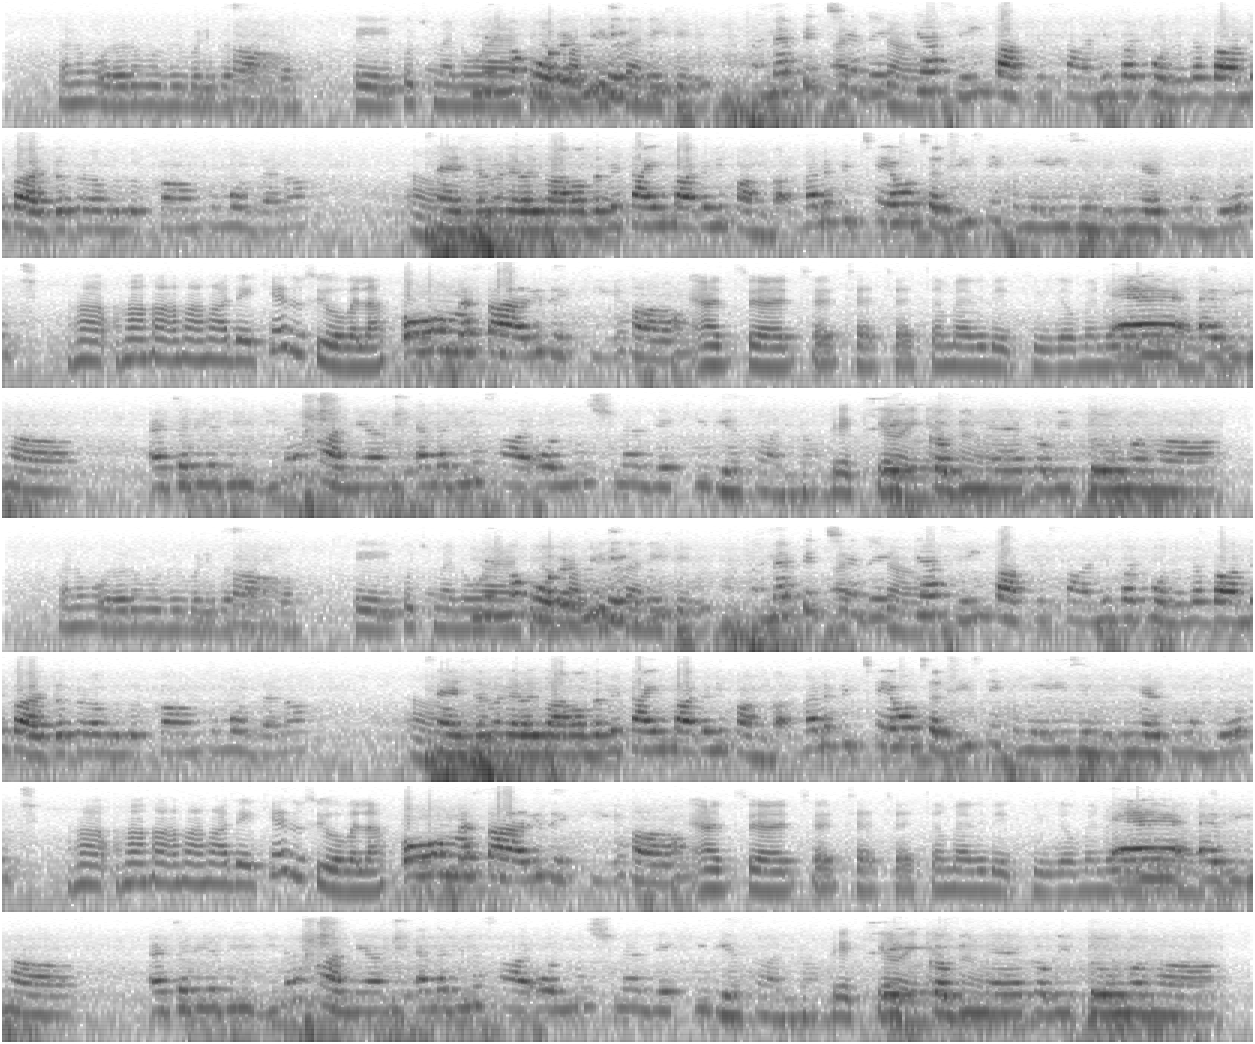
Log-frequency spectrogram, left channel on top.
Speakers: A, on the left (about 55°); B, on the right (about 65°).
A: ਮੈਨੂੰ ਹੋਰਰ ਮੂਵੀ ਬੜੀ ਪਸੰਦ
B: ਹਾਂ
A: ਐ ਤੇ ਕੁਛ ਮੈਨੂੰ
B: ਨਹੀਂ
A: ਐ
B: ਮੈਂ
A: ਕੀ
B: ਹੋਰਰ
A: ਨਾਮ ਪਾਕਿਸਤਾਨੀ
B: ਨਹੀਂ ਦੇਖਦੀ
A: ਸੀਰੀਜ,
B: ਮੈਂ ਪਿੱਛੇ
A: ਅੱਛਾ।
B: ਦੇਖਿਆ ਸੀ ਪਾਕਿਸਤਾਨੀ ਬਟ ਹੁਣ ਮੈਂ ਬੰਦ ਕਰ ਦਿੱਤਾ ਮਤਲਬ ਕੰਮ ਕੁਮ ਹੁੰਦਾ ਏ ਨਾ
A: ਹਾਂ,
B: ਸੈਂਟਰ
A: ਠੀਕ
B: ਵਗੈਰਾ
A: ਹੈ,
B: ਵੀ
A: ਠੀਕ
B: ਜਾਨਾ
A: ਹੈ,
B: ਹੁੰਦਾ
A: ਠੀਕ।
B: ਫੇਰ ਟਾਇਮ ਲੱਗ ਨੀ ਆਂਦਾ ਨਾਲੇ ਪਿੱਛੇ ੳਹ
A: ਹਾਂ।
B: ਚੱਲਦੀ ਸੀ ਇੱਕ, ਮੇਰੀ ਜ਼ਿੰਦਗੀ ਹੈ ਤੂੰ, ੳਹ ਬੋਤ
A: ਹਾਂ-ਹਾਂ-ਹਾਂ-ਹਾਂ-ਹਾਂ ਦੇਖੇਆ ਤੁਸੀ ੳਹ ਵਾਲਾ
B: ੳਹ ਮੈਂ ਸਾਰੀ ਦੇਖੀ ਏ, ਹਾਂ-ਹਾਂ।
A: ਅੱਛਾ, ਅੱਛਾ, ਅੱਛਾ, ਅੱਛਾ, ਅੱਛਾ ਮੈਂ ਵੀ ਦੇਖੀ ਹੋਈ ਆ, ਉਹ ਮੈਨੂੰ ਵੀ ਬੜੀ
B: ਇਹ-ਇਹ
A: ਪਸੰਦ ਸੀ।
B: ਵੀ ਹਾਂ। ਏ ਜੇੜੀ ਏਦੀ ਹੈਗੀ ਨਾ ਖਾਣੇਆ ਦੀ, ਏ ਮੈਂ ਏਦੀ ਸਾਰੀ ਆਲਮੋਸਟ ਮੈਂ ਦੇਖੀ ਦੇਖੀ ਦੀਆਂ ਸਾਰੀਆਂ।
A: ਦੇਖੀਆਂ
B: ਇੱਕ
A: ਹੋਈਆਂ
B: ਕਭੀ
A: ਨੇ ਹਾਂ।
B: ਮੈਂ ਕਭੀ ਤੁਮ, ਹਾਂ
